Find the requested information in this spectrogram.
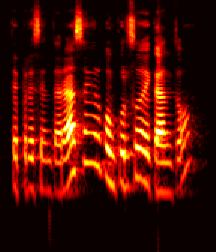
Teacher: este enunciado corresponde a una pregunta directa total por lo tanto su tono es ascendente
